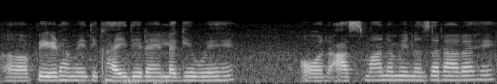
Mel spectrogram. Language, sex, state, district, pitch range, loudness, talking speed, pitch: Hindi, male, Madhya Pradesh, Bhopal, 180-200 Hz, -16 LUFS, 205 wpm, 190 Hz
